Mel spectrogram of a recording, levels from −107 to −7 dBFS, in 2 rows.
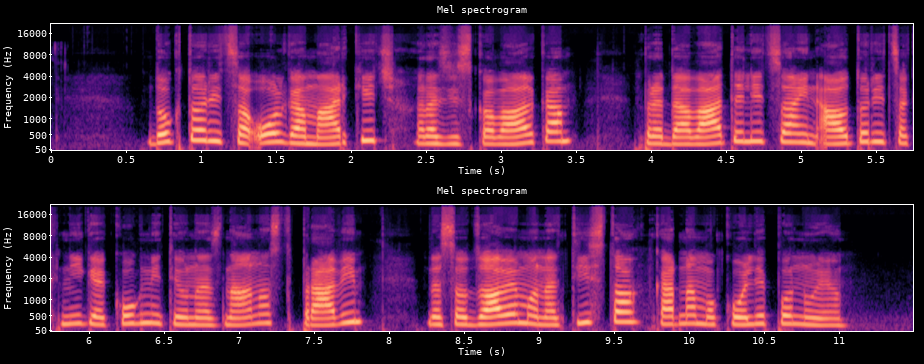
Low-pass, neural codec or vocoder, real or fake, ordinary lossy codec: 19.8 kHz; none; real; Opus, 32 kbps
